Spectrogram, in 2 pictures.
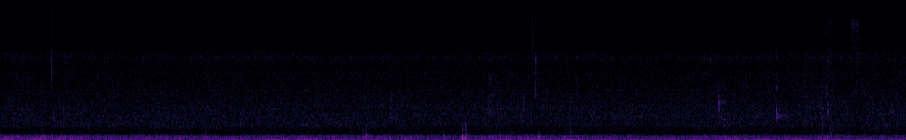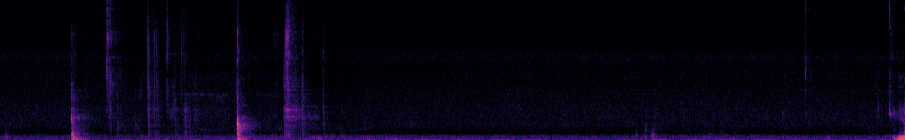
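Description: Steady low room hum, with a few sharp plastic knocks and clicks about ten to twelve seconds in as a plastic shaker cup is handled.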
